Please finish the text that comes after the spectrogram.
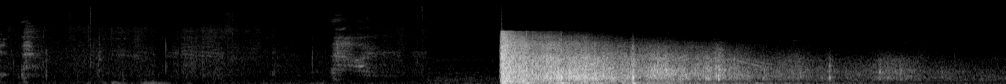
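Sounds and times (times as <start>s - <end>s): rifle shot with rolling tail: 5.0s - 9.8s.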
